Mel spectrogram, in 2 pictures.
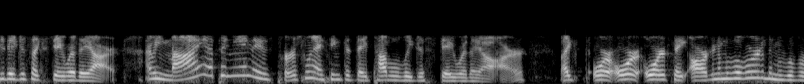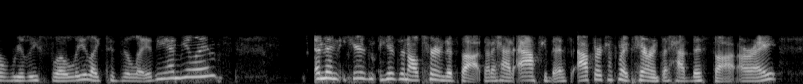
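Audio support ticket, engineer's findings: Tandem speech coding, whole clip. Rough, muffled, warbly speech; nothing above 3.8 kHz. Likely GSM full rate 13 kbit/s into AMR-NB 12.2 kbit/s, with a G.711 A-law leg between. Second coder re-encodes the first's artefacts. Unlike a single AMR-NB pass, roughness and warble compound beyond what 12.2 kbit/s gives alone. Unlike plain band-limiting, there is warble as well as dullness.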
